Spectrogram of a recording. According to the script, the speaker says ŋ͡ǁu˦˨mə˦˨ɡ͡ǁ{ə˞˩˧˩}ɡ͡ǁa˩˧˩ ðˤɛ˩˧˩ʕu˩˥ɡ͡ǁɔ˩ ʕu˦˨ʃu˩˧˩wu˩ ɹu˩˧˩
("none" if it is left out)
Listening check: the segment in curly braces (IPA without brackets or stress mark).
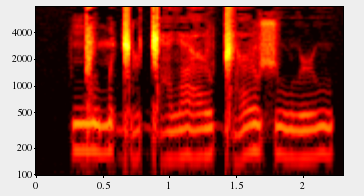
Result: ə˞˩˥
